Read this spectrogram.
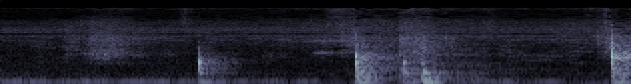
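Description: A knife chops through food onto a wooden cutting board with sharp knocks.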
